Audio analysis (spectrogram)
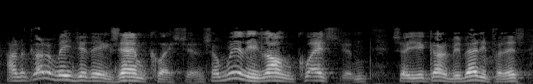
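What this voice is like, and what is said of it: British London accent. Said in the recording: “a story that came from Britain ... North London, where I used to live, as you can tell from my accent”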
